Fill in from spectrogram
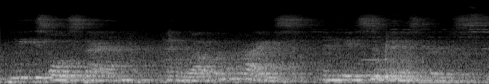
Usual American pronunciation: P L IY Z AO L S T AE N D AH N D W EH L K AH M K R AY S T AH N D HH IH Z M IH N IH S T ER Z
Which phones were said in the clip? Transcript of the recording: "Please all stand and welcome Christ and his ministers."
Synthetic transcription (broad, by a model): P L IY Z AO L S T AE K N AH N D W EH L K AH M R AY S AH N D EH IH S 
